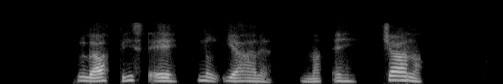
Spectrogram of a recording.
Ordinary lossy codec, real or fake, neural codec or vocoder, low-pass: Opus, 16 kbps; fake; codec, 16 kHz in and 24 kHz out, 0.6 kbps, FocalCodec, streaming, 2048 codes; 7.2 kHz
